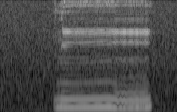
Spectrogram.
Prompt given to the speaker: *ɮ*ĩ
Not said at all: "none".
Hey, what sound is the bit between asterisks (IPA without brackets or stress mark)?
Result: ɾ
